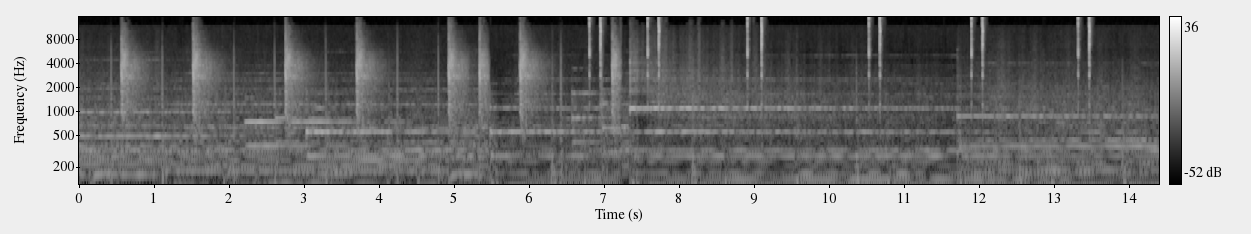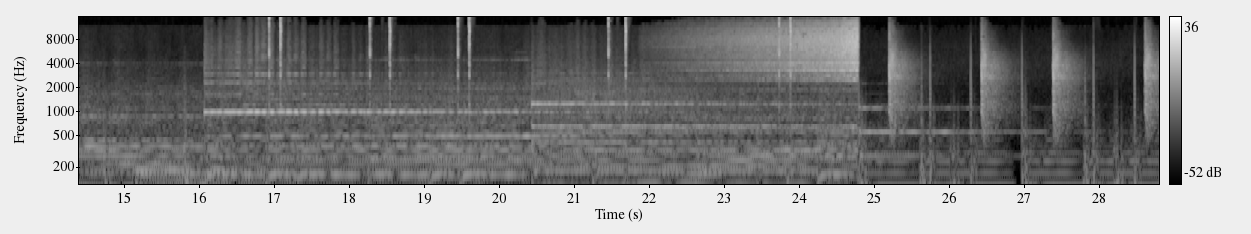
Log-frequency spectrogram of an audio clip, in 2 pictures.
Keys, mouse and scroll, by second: 0.0-3.9 typing, 4.7-8.0 drag, 20.9 click, 23.5-24.4 typing, 26.7 click, 28.3-28.8 drag.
